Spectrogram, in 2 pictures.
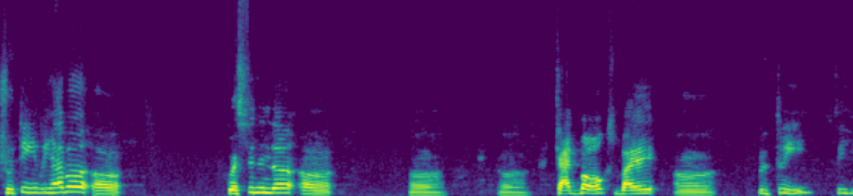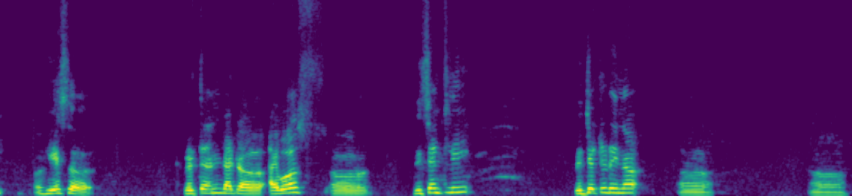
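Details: An adult who stammers, with repeated "uh" fillers and word repetitions; finding: stuttering.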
